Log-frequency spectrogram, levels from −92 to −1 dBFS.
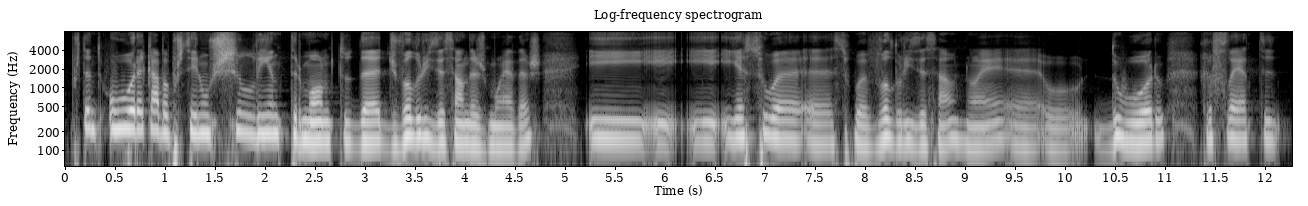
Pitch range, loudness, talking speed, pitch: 130-160 Hz, -23 LUFS, 130 wpm, 145 Hz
